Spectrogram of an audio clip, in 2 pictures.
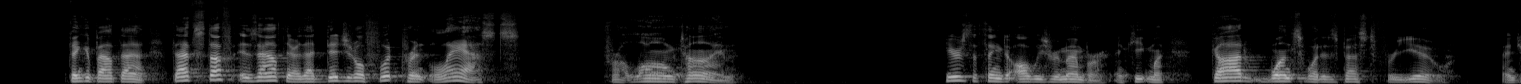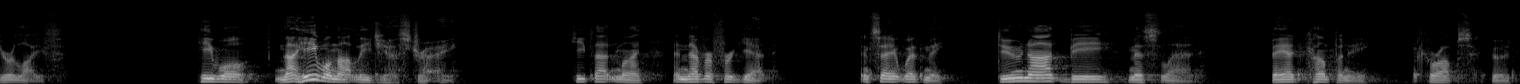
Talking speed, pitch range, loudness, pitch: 130 wpm, 105-140 Hz, -29 LUFS, 120 Hz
